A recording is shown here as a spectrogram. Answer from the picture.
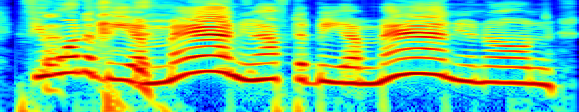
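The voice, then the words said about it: Imitates another person's voice. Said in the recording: “he talks like this ... That was like a very good impression.”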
